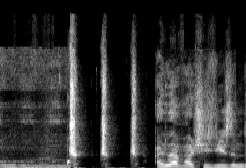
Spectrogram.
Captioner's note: mimicking a "ch" sound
